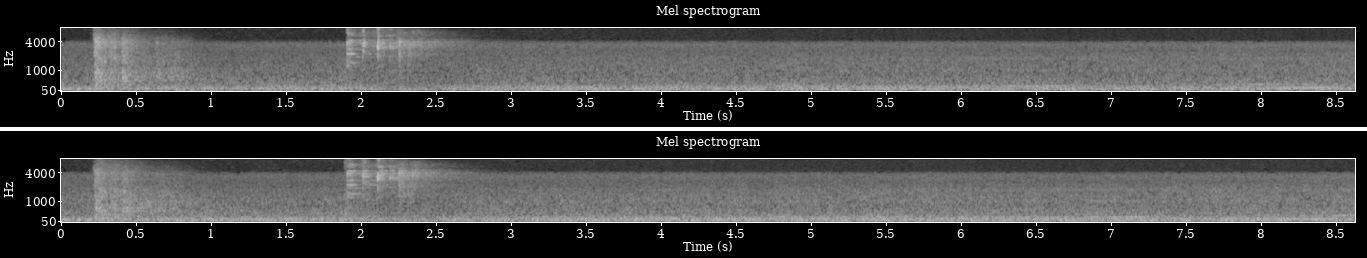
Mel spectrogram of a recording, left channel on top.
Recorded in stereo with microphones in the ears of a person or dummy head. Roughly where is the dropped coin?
Centre.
